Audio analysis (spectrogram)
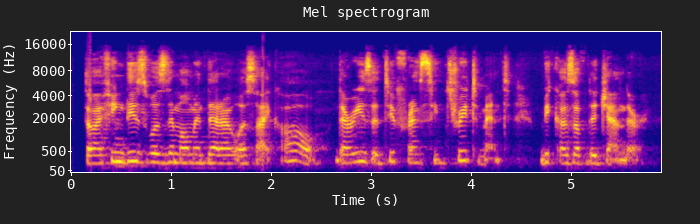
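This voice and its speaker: A woman with a fairly high pitch speaks at a fairly quick pace in a somewhat breathy voice. Her intonation stays fairly even. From Brazil. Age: 30s. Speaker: mentor. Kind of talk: interview conversation.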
